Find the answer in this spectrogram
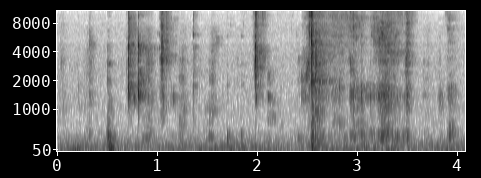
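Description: Close-up eating sounds of raw geoduck siphon being bitten and chewed: a string of short, wet mouth clicks, with a longer noisy wet sound about two and a half seconds in.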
